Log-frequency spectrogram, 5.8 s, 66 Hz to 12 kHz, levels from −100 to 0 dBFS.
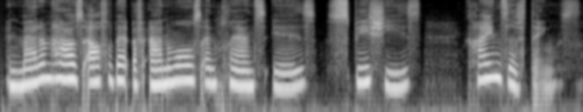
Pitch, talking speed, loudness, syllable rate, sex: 255 Hz, 135 wpm, -18 LUFS, 3.7 syllables/s, female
